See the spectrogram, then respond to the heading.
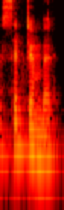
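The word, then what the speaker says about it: Settembre: সহজ আছে যেমন আপনার সেপ্টেম্বর সেপ্টেম্বরটা হচ্ছে সেপ্টেমব্রে এখানে টি টা হচ্ছে ত এর মত উচ্চারণ হবে সেম্ব্রে সেত্তামরে তারপর হচ্ছে অক্টোবর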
